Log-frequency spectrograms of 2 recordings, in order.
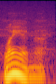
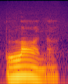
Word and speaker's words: Lana: her name right all this time was saying lena but it's actually pronounced lana as i watched a loud house on nickelodeon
